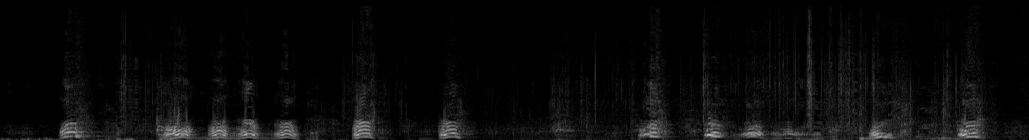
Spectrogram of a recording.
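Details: German Shepherd and Great Dane fighting: rapid volleys of loud arched barks, several per second in bursts, broken by a brief pause before a second flurry.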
